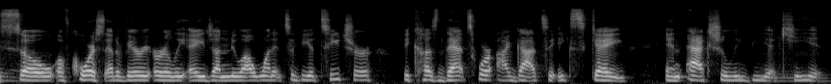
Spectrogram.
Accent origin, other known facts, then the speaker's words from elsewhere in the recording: Fort Worth, Texas, United States; I am from Fort Worth, Texas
